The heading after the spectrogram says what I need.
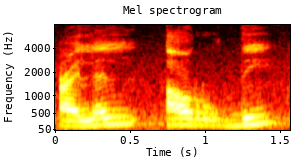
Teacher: انا جعلنا ما علی، لام پر کھڑا زبر ہوگا، لیکن جب ملا کر پڑھیں گے تو لام پر زبر ہوگا، اسے الارض کی لام ساکن کے ساتھ ملا کر پڑھا جائے گا۔ درمیان میں سے الف یعنی حمزہ کو حذف کریں گے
